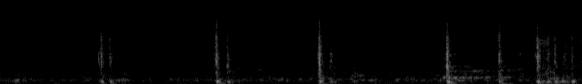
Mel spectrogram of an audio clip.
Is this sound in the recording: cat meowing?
no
